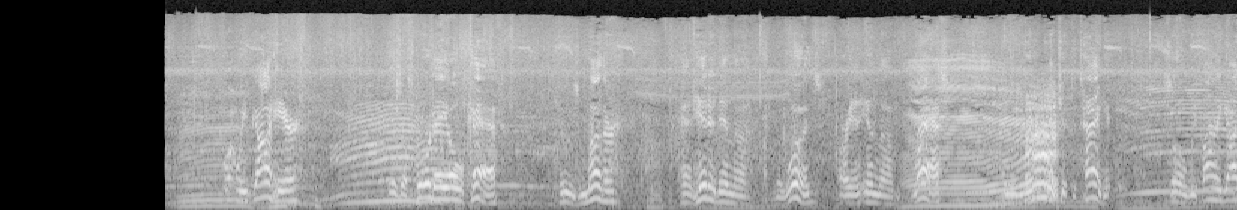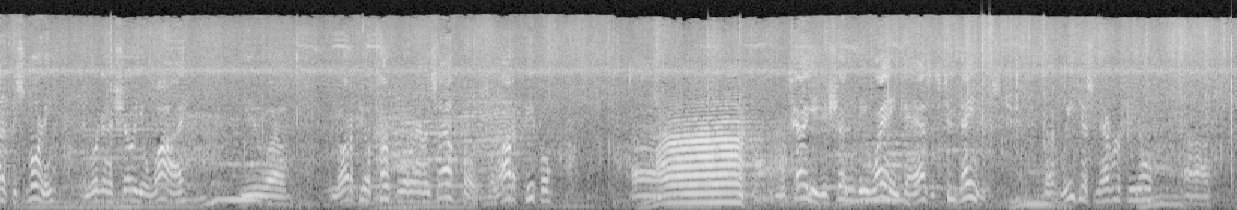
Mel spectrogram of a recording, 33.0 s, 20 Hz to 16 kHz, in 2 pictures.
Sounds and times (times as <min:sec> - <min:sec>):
Moo: 0:04.4 - 0:06.0, 0:12.0 - 0:14.2, 0:15.0 - 0:16.6, 0:19.0 - 0:19.9, 0:25.0 - 0:29.4.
